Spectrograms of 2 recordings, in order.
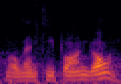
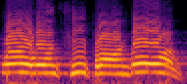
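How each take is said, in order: First: Low, soft urging; quiet exhortation. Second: High, loud, drawn-out preacher's shout; shouted exhortation. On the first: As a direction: urge them on gently, voice well down. Soft take before shouted repeat. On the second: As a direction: holler it slowly to the whole congregation. Shouted repeat of soft exhortation. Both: Real, not acted.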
